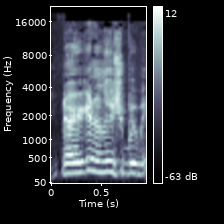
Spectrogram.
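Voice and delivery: high sing-song parent voice; acted-out talk to an infant; baby talk. Warning the baby, retold.

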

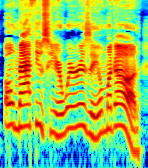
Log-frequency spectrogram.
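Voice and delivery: hammed-up gleeful disbelief; mock eager surprise. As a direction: play the brother's hopeful excitement. He's like, brother is here.

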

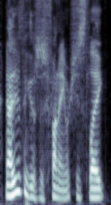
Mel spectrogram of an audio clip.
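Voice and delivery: usual speaking voice

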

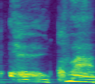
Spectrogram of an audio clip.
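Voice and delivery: high-pitched acted alarm; mock panic. Couple see spiders all over the walls, mock panic.

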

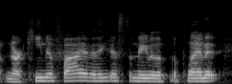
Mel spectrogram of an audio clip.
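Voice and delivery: usual speaking voice

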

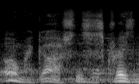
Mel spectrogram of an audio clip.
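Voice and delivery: soft, low aside; hushed disbelief. Retold or imitated. Passengers react to the screaming, hushed disbelief. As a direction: react under your breath, stunned. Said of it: "Everybody's like".

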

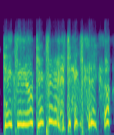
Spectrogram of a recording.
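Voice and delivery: high shouted command, laughing through it; screaming. Retold or imitated. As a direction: yell it at the camera over and over. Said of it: "I'm, like, screaming".

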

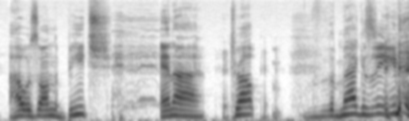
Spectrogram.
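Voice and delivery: high, halting mock testimony; Craig Robinson. Friend repeating the cover story on TV, mock recital. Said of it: "Craig Robinson's delivering the same".

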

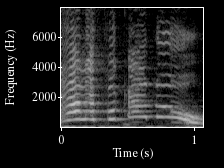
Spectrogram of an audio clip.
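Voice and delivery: very high-pitched mock protest; retold indignant retort. Man retelling his comeback to the girl who cussed him out, indignant. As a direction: squeak it out in playful self-defence.

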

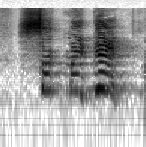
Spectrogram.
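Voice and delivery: loud falsetto squeal; highest-pitched voice. Retold or imitated. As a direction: imitate a shrieking high-pitched recording. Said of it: "highest pitches that I got to".

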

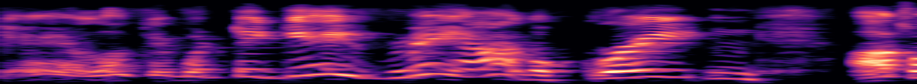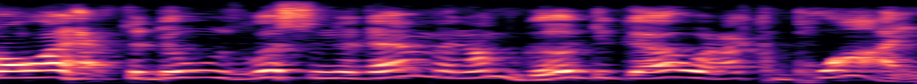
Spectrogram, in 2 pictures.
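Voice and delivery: pleased conformist showing off what he was given; smug brainwashed guy. Retold or imitated. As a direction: play the smug sellout bragging about his gifts. Imitating brainwashed ex-bum.

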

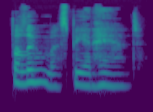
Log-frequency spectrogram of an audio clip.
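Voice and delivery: ordinary delivery, nothing marked

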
